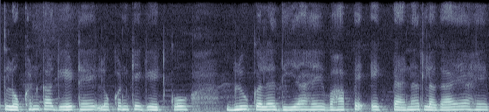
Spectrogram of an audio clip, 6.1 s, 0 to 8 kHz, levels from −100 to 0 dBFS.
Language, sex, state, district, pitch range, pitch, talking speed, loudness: Hindi, female, Uttar Pradesh, Muzaffarnagar, 195-215 Hz, 205 Hz, 175 wpm, -16 LUFS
